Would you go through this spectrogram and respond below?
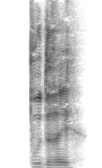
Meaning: to powder (cover in powder)
- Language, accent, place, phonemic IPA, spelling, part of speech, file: French, France, Lyon, /pu.dʁe/, poudrer, verb, LL-Q150 (fra)-poudrer.wav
